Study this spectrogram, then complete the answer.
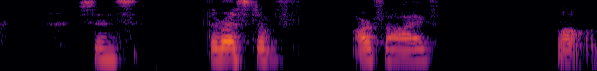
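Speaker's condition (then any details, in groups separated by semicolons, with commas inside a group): Cerebral palsy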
